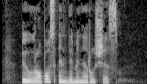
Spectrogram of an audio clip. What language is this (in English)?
Lithuanian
